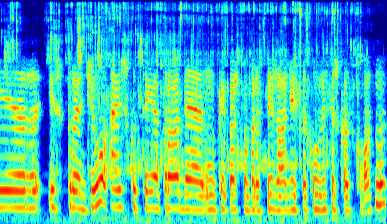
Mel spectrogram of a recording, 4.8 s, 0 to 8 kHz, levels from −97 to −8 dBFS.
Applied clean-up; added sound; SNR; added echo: none; Liquid; 17 dB; reverberation time 0.3 s.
